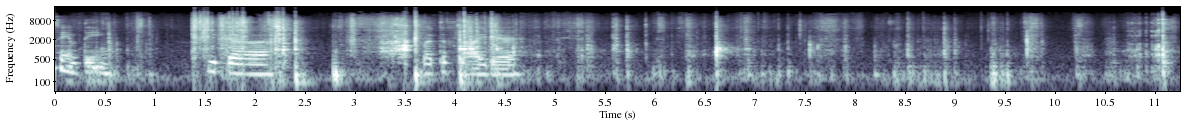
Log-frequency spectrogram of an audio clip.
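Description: Thin cardboard pieces tap and scrape as hands handle them.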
